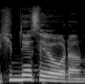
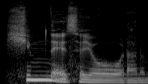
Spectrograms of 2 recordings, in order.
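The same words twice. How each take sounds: First: Higher and louder, bursting with encouragement; 힘내세요 with a loud, lifted cheer. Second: Said in the usual way. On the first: Shown as a demonstration. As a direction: shout it like a pep cheer. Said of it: "들으면 좀 힘이 나지요". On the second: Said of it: "우리 "힘내세요"라는".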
